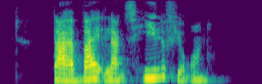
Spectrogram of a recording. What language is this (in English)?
Danish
